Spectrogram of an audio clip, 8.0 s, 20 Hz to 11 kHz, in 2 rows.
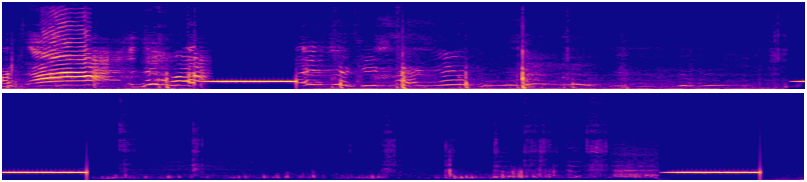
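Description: A steady 1 kHz bleep tone, the kind used with TV colour bars, edited in three times. Each bleep lasts about half a second and they come about three seconds apart. A child's high yell and chatter fill the gaps between them.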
